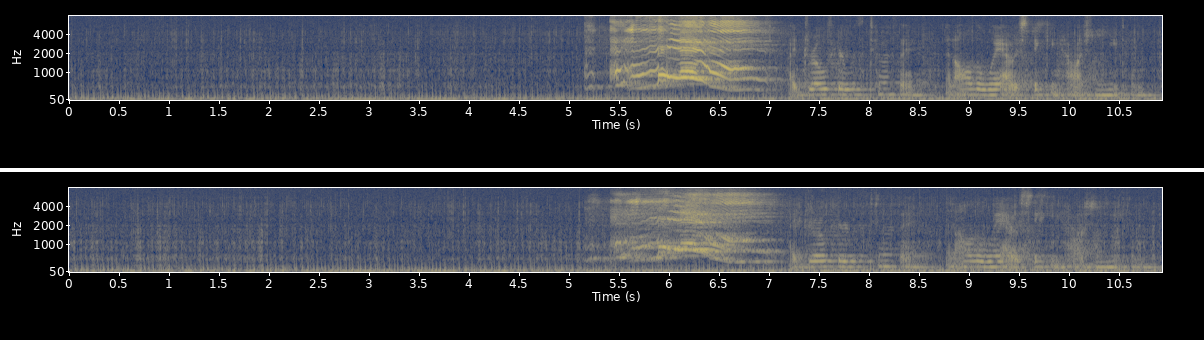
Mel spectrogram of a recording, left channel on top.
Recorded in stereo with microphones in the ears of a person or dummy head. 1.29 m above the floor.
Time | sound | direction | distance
5.2 | a baby crying | 60° left (ahead or behind) | 4 m
7.2 | a woman speaking | 55° left (ahead or behind) | 4.5 m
